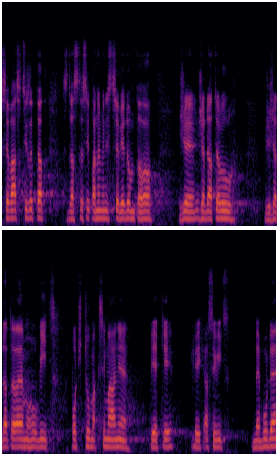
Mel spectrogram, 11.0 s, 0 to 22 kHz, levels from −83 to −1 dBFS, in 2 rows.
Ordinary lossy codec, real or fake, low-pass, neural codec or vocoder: Opus, 24 kbps; fake; 10.8 kHz; autoencoder, 48 kHz, 32 numbers a frame, DAC-VAE, trained on Japanese speech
